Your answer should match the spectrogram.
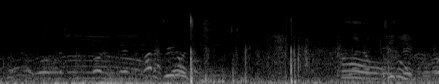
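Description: Footballers' voices shouting and calling across the pitch, picked up by a camera in the goal, with two sharp knocks about a second apart near the middle.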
